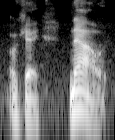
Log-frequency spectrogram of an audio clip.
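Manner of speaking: normal talking voice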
